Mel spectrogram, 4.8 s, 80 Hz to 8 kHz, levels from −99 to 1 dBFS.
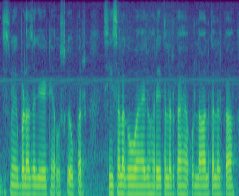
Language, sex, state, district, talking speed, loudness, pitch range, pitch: Hindi, male, Uttar Pradesh, Shamli, 260 wpm, -18 LUFS, 120-125 Hz, 120 Hz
